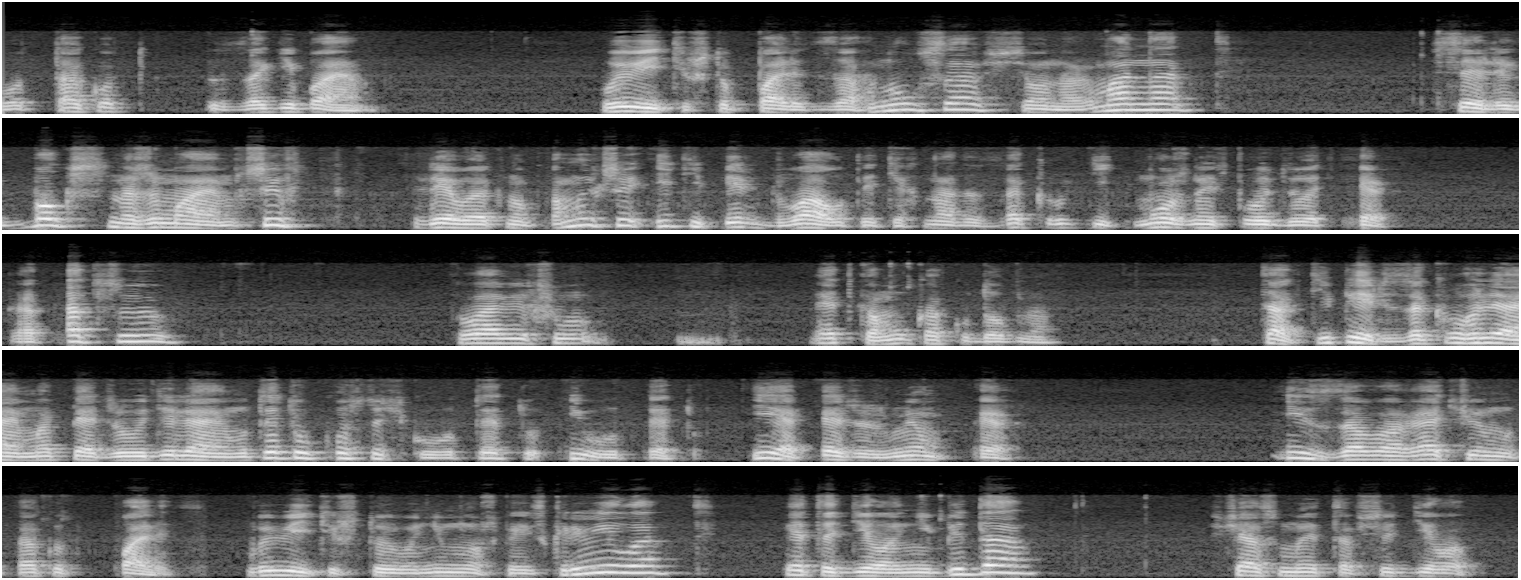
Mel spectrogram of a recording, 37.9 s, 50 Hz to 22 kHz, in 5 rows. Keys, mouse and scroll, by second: 3.7 middle click, 8.1 click, 9.3 shift+click, 13.9 r, 18.6 middle click, 19.8 click, 20.3 middle click, 24.9 shift+click, 25.8 shift+click, 27.1 r, 31.1 middle click, 37.1 click.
